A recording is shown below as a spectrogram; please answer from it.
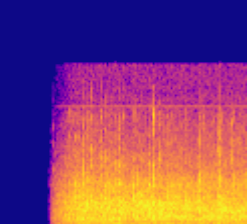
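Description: Dead silence, then about half a second in the audio cuts in on faint, even background noise: the open-air ambience of a seated audience before the speaker starts.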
